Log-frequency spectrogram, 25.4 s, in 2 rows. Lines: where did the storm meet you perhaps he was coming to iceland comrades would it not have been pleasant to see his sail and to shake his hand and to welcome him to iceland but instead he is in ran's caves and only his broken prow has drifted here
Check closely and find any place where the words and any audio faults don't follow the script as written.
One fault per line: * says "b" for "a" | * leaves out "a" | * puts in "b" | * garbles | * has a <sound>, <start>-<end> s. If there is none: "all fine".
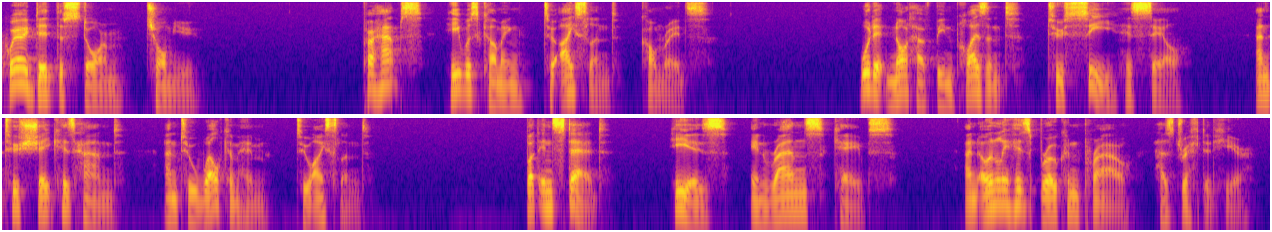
* says "chom" for "meet"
